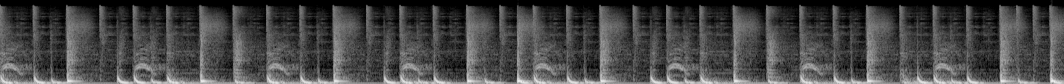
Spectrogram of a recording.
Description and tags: Drumloop 'Wey' - 4 bar - 90 BPM (no swing)
Made with HammerHead Rhythm Station and a classic hip-hop sound ("break!")
100-bpm, beat, big-beat, bigbeat, break, breakbeat, drum, drum-loop, drumloop, drums, funky, groovy, hip-hop, hiphop, jungle, loop, rap, rhythm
